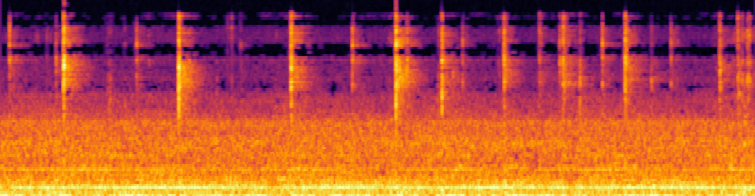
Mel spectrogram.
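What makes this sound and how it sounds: A small blade scores more parallel lines into a solid cream bar of soap that is already lined with cuts, the bar held on a mat by a hand with long orange nails. Short, crisp, bright scratching clicks repeat irregularly over a quiet, steady low hum.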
